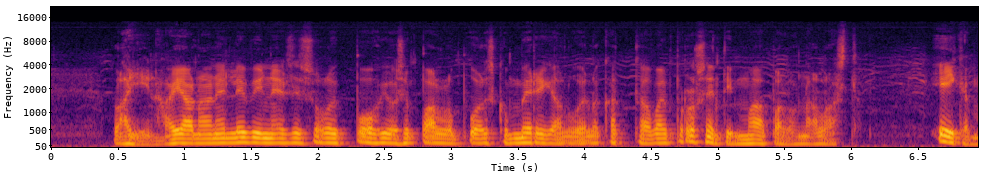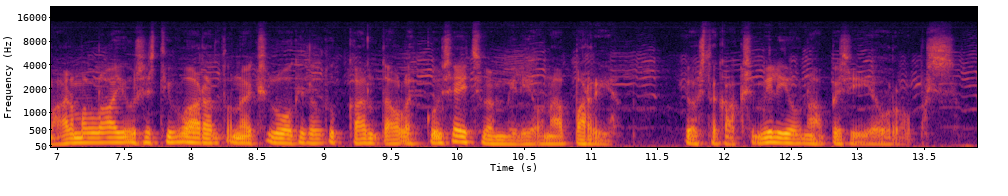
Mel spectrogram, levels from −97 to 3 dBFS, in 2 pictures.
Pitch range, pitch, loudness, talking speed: 105-135 Hz, 125 Hz, -20 LUFS, 115 wpm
